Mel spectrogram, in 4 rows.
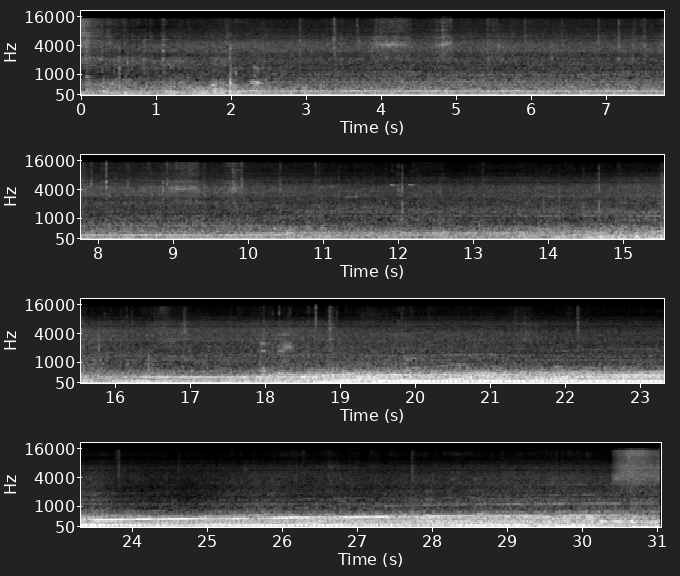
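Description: Interior sound of a 2008 New Flyer C40LFR natural-gas transit bus: the engine idles with a low hum, then about halfway through it grows louder as the bus pulls away, with a whine rising steadily in pitch as it accelerates.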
